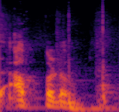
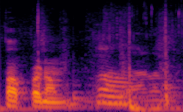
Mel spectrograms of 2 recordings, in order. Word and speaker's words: appadam: In our language it's appadam. Apparam. You can say it papadam. It's both. It's the same.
